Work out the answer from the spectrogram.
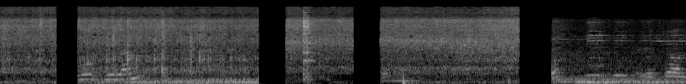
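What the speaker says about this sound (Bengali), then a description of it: "কালো জিরে ফোড়ন দিয়ে ভেজে নেবো।" Nigella seeds temper in a little hot oil with turmeric for a tilapia and brinjal curry, giving a loud, steady close sizzle and hiss that cuts off in several brief gaps, with faint stirring.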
